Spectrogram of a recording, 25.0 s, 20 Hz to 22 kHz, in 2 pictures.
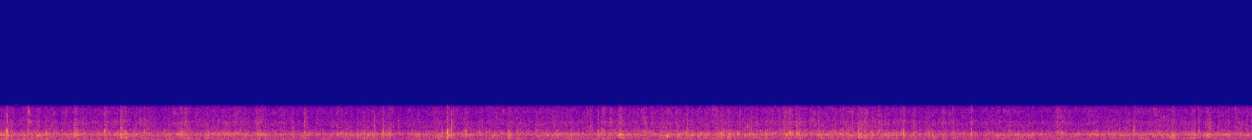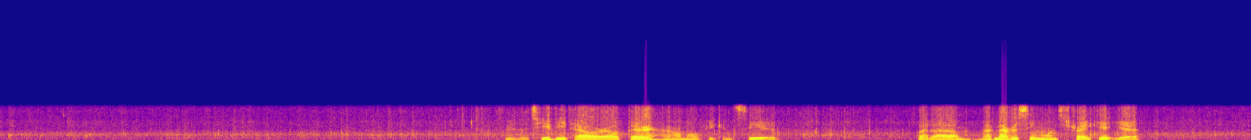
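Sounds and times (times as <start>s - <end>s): raindrops ticking: 0.0s - 25.0s
steady rain hiss: 0.0s - 25.0s.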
